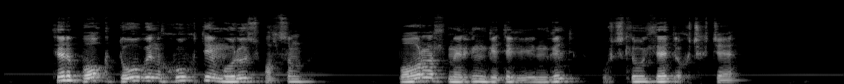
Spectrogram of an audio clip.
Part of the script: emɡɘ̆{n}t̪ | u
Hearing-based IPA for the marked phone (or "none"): n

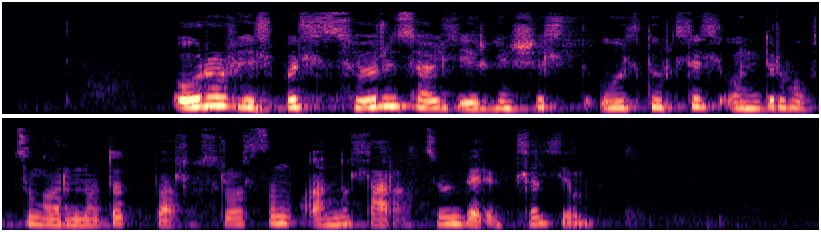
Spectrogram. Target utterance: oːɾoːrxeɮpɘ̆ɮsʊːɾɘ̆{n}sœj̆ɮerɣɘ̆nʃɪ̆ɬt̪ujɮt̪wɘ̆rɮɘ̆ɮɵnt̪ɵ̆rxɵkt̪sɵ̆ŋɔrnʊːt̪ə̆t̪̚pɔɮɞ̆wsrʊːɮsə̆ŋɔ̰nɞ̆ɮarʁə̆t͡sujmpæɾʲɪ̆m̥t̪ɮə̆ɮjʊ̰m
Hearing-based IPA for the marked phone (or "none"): n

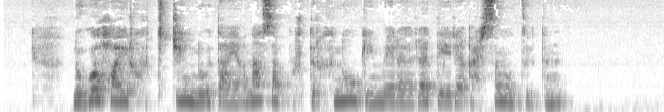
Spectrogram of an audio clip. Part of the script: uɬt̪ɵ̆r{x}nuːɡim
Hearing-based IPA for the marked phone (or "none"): x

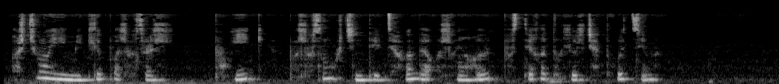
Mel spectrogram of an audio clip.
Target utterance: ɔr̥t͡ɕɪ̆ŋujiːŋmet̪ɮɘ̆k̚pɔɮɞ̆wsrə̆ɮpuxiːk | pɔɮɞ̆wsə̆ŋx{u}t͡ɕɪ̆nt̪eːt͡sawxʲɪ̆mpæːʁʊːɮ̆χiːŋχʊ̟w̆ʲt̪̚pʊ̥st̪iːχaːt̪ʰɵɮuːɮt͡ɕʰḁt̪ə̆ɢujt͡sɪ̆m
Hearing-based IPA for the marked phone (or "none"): u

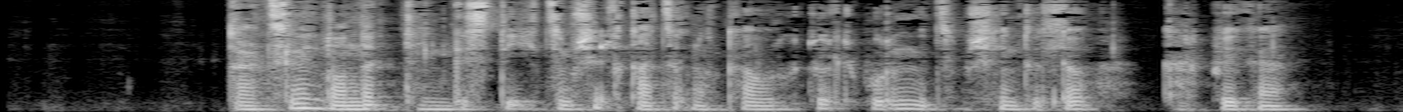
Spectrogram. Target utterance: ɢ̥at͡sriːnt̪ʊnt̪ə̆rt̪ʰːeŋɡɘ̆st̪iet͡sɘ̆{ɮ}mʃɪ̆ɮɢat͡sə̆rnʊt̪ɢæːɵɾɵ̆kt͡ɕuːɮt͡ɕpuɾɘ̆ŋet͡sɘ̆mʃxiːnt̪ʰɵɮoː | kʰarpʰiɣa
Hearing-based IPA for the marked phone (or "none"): none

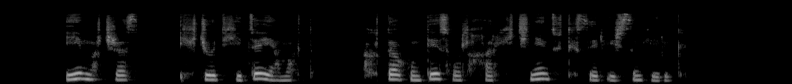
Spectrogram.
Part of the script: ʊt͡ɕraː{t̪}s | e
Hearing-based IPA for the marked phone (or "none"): none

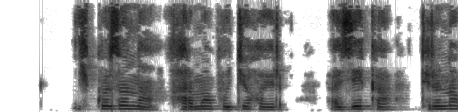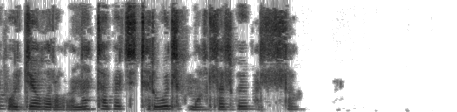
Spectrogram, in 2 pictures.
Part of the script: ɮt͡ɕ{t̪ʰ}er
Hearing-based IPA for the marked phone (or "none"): t̪ʰ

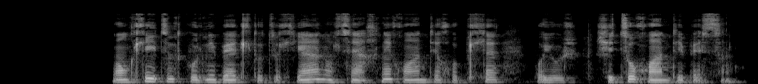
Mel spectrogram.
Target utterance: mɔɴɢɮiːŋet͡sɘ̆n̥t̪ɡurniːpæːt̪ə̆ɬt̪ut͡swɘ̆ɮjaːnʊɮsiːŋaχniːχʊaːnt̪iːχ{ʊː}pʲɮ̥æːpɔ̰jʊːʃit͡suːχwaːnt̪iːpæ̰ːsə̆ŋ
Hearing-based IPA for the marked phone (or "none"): ʊ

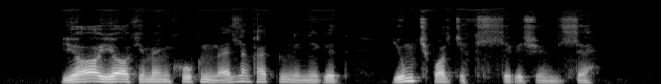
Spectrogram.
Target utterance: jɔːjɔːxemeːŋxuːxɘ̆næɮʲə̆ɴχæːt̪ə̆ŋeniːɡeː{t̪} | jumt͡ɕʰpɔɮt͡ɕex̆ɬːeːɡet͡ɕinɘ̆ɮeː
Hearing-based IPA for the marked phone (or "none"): t̪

